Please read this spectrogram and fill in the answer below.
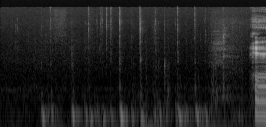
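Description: Computer keyboard being typed on, a run of quick key clicks starting about half a second in, as a short chat message is typed.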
